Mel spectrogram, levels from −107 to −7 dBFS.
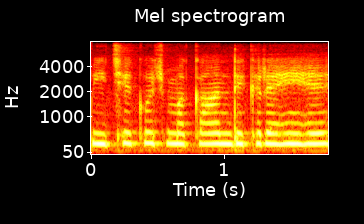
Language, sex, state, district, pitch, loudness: Hindi, female, Chhattisgarh, Bilaspur, 280 Hz, -13 LUFS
